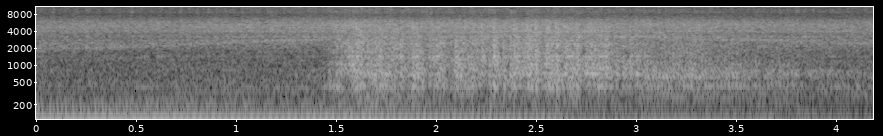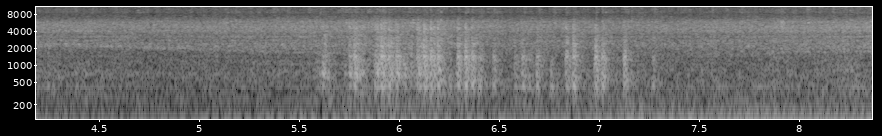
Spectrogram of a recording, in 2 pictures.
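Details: Truck with shaved GM 14-bolt rear axle, transfer case rebuilt and driveshaft rebalanced: two gritty grinding bursts, about four pulses a second, as the driveline takes up drive on light throttle over a low rumble; owner suspects the axle, not confirmed.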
